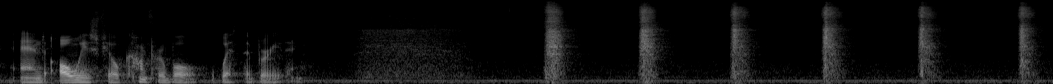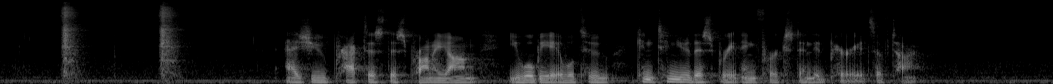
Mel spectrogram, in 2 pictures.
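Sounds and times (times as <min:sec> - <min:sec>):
soft breath: 0:03.5 - 0:04.8
sharp nasal exhalations: 0:03.6 - 0:04.8, 0:05.4 - 0:09.6, 0:10.2 - 0:12.6.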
